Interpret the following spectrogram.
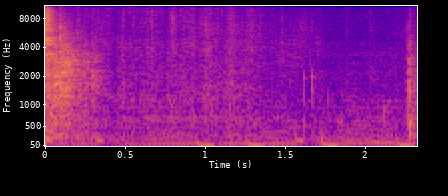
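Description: Faint handling of small paper packaging as a palm-sized device is slid out, with a few light ticks, over quiet room tone.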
